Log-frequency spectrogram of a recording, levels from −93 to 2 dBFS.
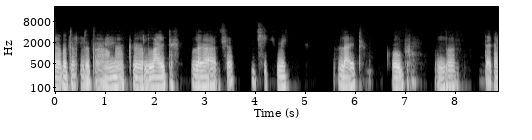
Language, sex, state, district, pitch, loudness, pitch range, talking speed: Bengali, male, West Bengal, Jhargram, 110 Hz, -19 LUFS, 105-140 Hz, 75 wpm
